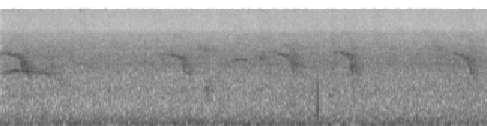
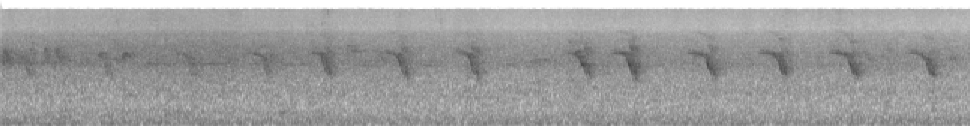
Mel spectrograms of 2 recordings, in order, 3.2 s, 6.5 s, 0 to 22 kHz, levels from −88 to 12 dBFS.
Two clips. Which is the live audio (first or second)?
second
